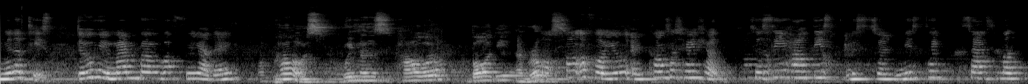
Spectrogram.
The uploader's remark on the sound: LIVE LIHKG at Campus.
